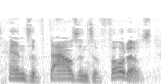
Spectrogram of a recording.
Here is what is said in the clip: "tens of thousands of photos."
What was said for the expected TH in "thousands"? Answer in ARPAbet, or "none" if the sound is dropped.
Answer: TH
